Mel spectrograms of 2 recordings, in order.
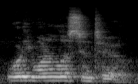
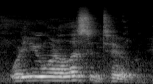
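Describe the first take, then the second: First: Quick, raised, put-on voice asking a friend; mock fast high question. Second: Higher, louder, rushed put-on voice; repeated mock question. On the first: Driver asking his friend about music, quick and raised. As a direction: rattle it off high like a bored driver. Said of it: "and I'd be like". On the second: Driver pressing his friend for music, louder and quicker. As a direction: fire the question off again, impatient. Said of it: "I go".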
